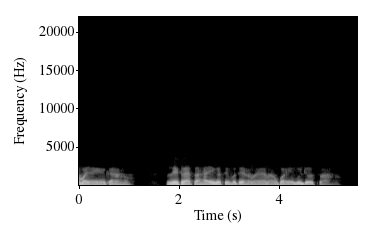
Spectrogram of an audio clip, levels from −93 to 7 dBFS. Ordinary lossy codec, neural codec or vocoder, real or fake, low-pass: Opus, 64 kbps; none; real; 3.6 kHz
